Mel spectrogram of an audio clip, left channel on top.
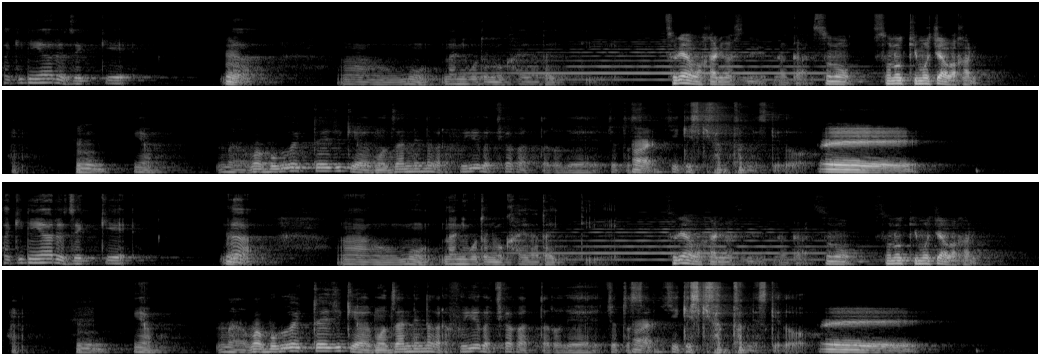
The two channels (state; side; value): normal; both; correlation 0.33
